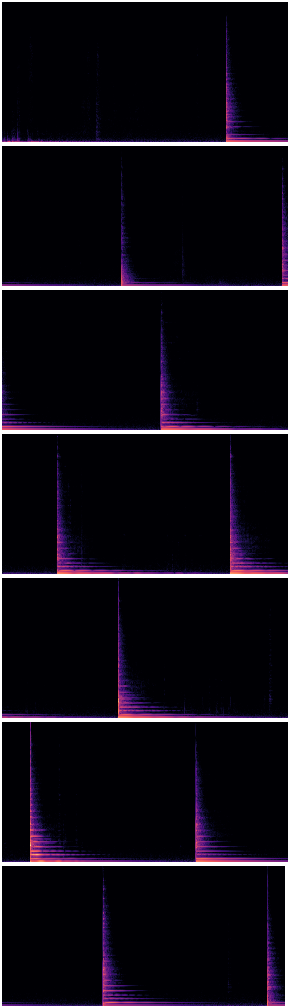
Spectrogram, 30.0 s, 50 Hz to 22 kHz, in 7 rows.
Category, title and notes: Sound effects > Objects / House appliances
pan cover hit with wooden spoon
Holding a spaghetti pan cover while hitting it with a wooden spoon. Recorded with Zoom H2.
